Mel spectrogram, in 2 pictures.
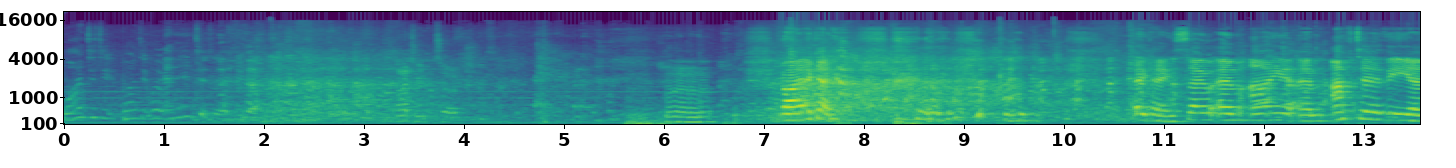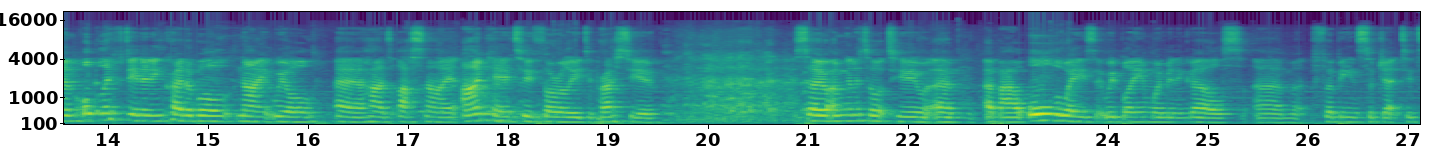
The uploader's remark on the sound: Recording from the Sunday Opening Session at the FiLiA Conference in 2019. Recording from the Sunday Opening Session at the FiLiA Conference in 2019.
